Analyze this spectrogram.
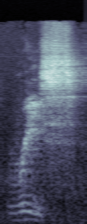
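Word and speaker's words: Rhys: Rise. Pronounced Reese.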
